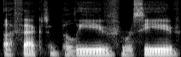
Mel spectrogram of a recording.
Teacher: But usually when we have an e, the e vowel, the long e in an unstressed syllable, it almost always gets reduced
